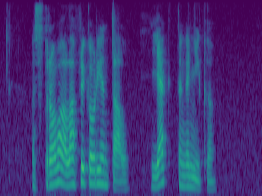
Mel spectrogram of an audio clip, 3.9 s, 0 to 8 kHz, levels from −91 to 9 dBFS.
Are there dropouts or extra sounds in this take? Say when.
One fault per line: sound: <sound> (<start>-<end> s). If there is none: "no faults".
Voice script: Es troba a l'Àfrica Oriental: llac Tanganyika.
no faults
